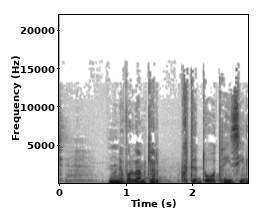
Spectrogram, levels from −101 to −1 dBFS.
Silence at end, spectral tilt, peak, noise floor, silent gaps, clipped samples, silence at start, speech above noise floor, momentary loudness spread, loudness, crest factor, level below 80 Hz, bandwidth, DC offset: 0 s; -3.5 dB/octave; -4 dBFS; -43 dBFS; none; under 0.1%; 0 s; 27 dB; 8 LU; -18 LUFS; 14 dB; -46 dBFS; 15 kHz; under 0.1%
